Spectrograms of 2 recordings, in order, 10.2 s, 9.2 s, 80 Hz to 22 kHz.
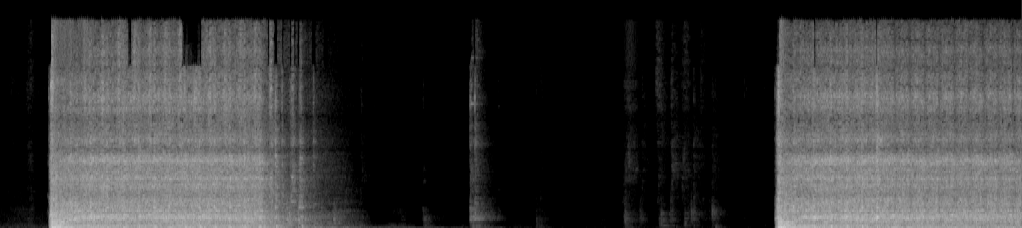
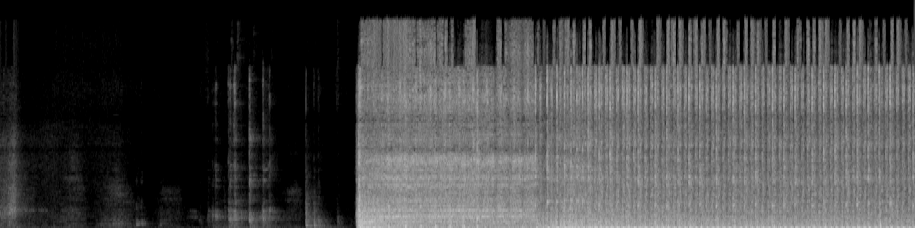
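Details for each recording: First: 24-inch MTD Yard Machines snowblower, carburetor found not bolted on, refitted with two bolts and a new intake gasket, full choke, throttle on: two bursts of electric-start cranking about three turns a second, no firing; fuel delivery fault. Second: 24-inch MTD Yard Machines snowblower that would not start, carburetor found not bolted on, after high-end carburetor adjustment: engine catches at once and settles into a fast, steady small-engine beat with no misses; runs properly now.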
